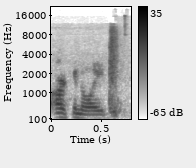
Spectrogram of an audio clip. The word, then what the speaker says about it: Arkanoid: It's pronounced Arkanoid.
